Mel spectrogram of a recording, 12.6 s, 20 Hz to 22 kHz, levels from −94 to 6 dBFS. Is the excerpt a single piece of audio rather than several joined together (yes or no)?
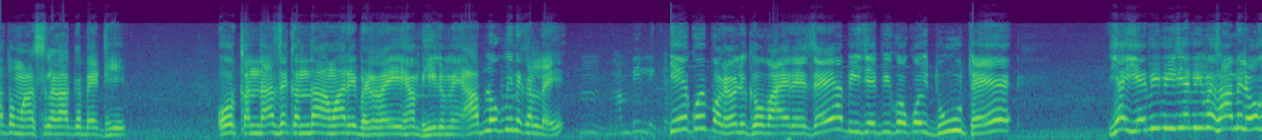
no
